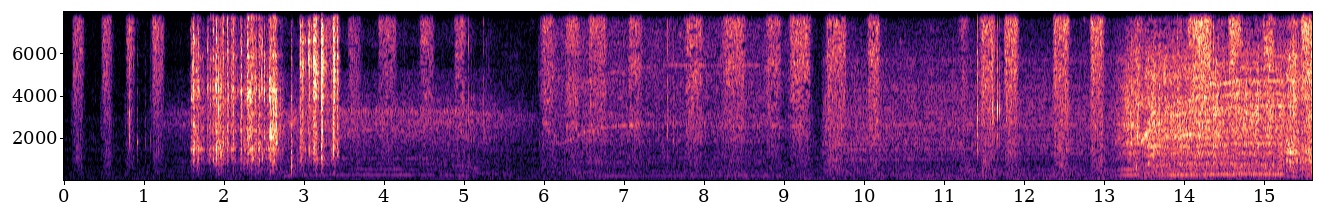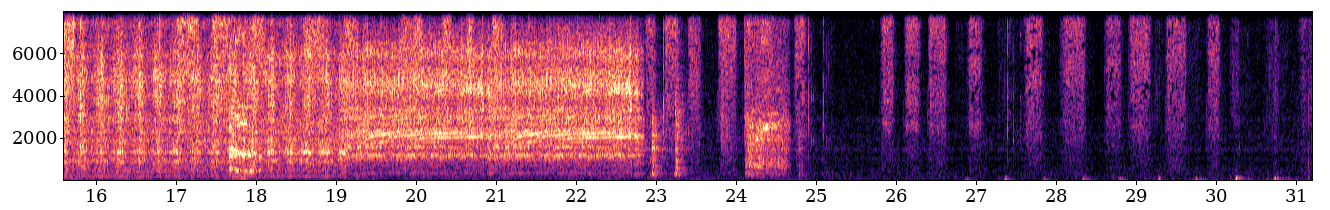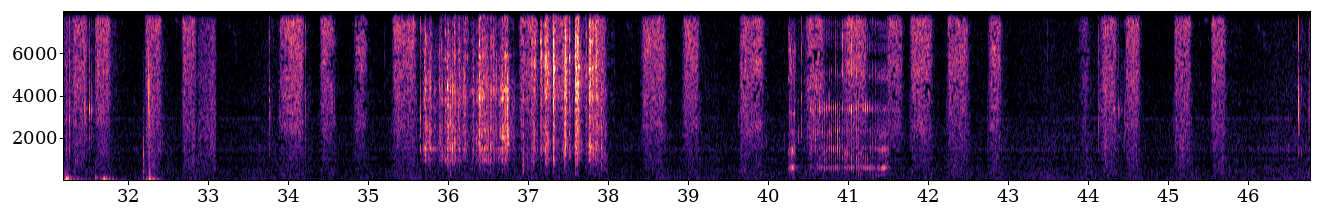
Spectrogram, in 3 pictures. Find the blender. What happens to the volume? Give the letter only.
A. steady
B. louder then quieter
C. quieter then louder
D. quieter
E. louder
E.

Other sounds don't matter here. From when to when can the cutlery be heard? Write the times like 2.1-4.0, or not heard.
1.6-3.5, 35.6-38.0.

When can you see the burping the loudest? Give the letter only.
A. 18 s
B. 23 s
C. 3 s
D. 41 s
A.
